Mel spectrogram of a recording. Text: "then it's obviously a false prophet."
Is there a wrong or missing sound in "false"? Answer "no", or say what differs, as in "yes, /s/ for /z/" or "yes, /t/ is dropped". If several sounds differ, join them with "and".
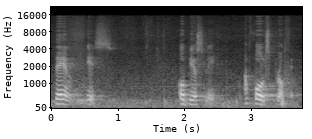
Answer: no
